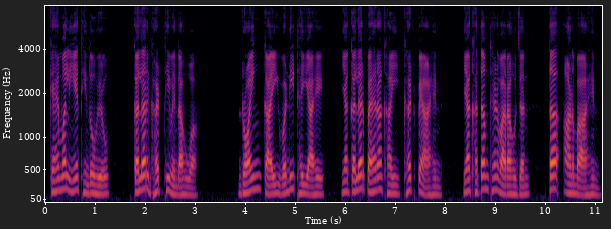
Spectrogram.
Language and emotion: Sindhi, neutral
